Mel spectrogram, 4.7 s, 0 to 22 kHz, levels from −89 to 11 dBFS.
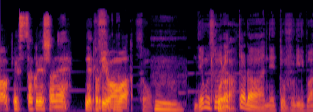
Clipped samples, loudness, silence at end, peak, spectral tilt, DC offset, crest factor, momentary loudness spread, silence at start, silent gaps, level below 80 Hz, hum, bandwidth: under 0.1%; -18 LUFS; 0 s; -2 dBFS; -5 dB/octave; under 0.1%; 16 dB; 14 LU; 0 s; none; -46 dBFS; none; 15 kHz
